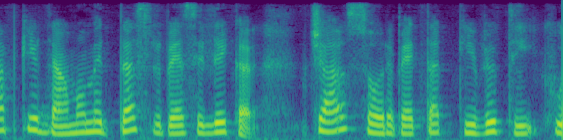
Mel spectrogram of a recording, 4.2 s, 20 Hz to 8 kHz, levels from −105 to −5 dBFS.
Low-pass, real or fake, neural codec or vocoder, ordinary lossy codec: 7.2 kHz; fake; codec, 16 kHz, 1.1 kbps, Voila-Tokenizer; none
